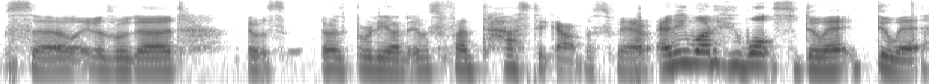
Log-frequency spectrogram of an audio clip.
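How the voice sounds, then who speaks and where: A young English woman vlogging casually to camera, halting and soft-spoken with a stuffy, bunged-up nose. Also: fairly low pitch, fairly even intonation, vocal fry. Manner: halting, soft-spoken, full of ums and restarts. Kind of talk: casual talking-to-camera vlog.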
